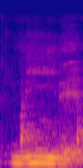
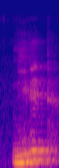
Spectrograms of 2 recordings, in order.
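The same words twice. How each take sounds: First: "needed" as need-id, no hard T; correct -id ending. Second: "needed" ending in a hard t, "need-it"; higher "needed", closed on a crisp T; wrong final T. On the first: Teacher models the right form, "needed" with -id ending. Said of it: "van a ser id". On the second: Teacher demonstrates bad English, "needed" with final T. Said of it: "como con T al final". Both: Shown as a demonstration.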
